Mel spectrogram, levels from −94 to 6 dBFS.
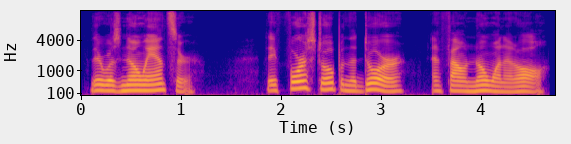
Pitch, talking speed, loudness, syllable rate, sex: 175 Hz, 190 wpm, -17 LUFS, 5.5 syllables/s, female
